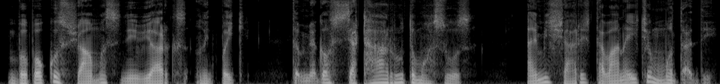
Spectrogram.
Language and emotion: Kashmiri, happy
